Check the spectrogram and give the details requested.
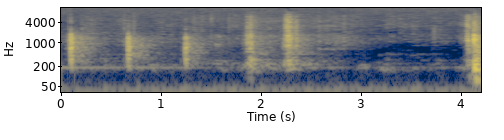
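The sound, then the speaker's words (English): A door leading to a corridor is opened with a string of wooden clunks and rattling taps, spaced unevenly over a few seconds, ending in a louder knock. No one speaks. “Now, step back against the wall so that no one can see you from the corridor when I open the door.”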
